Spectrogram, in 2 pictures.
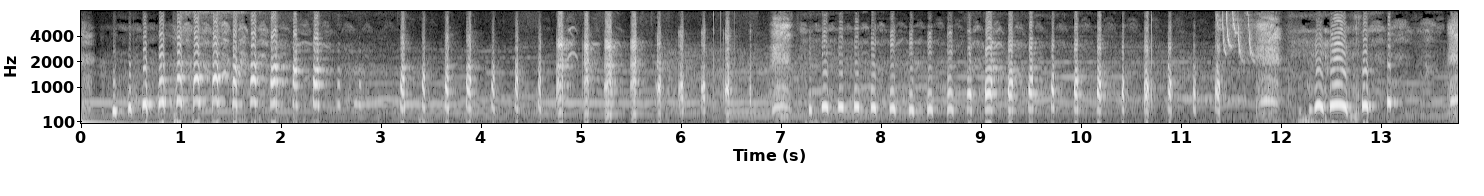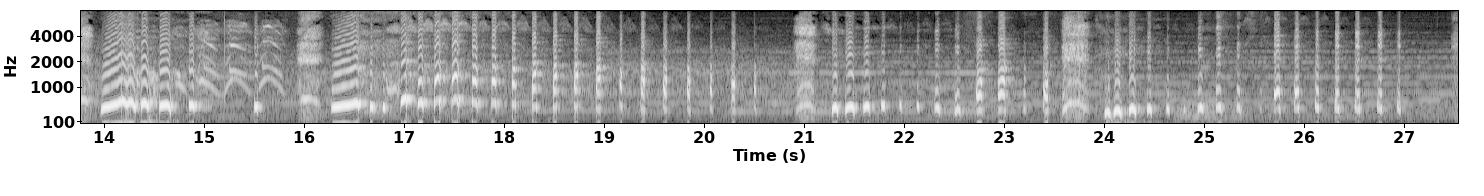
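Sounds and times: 
drunken giggles: 0.0s - 27.5s.

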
